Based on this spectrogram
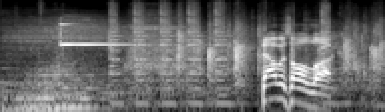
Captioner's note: bell dings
